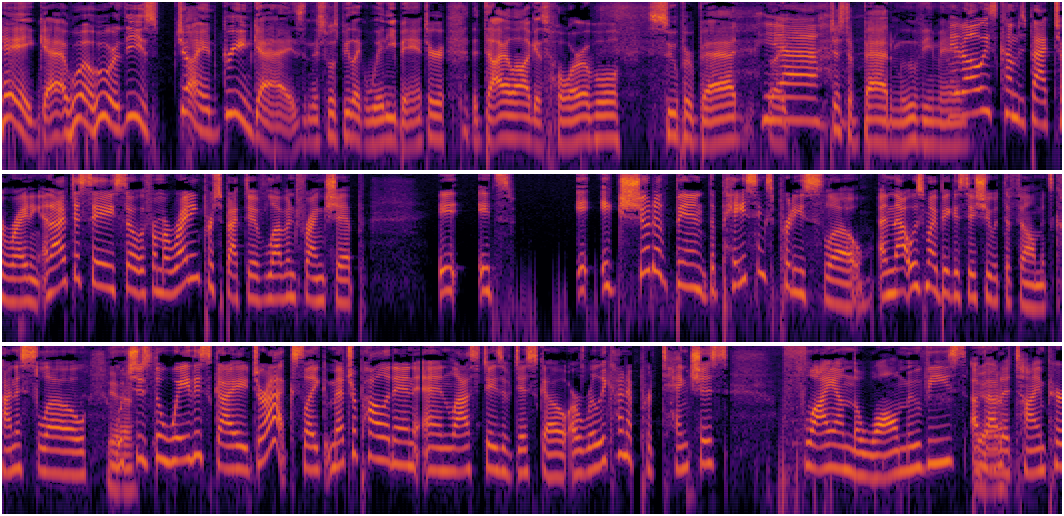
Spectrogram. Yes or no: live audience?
no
